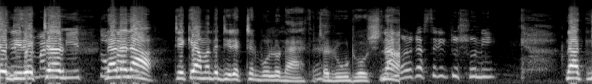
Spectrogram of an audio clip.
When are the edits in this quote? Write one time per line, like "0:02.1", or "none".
0:04.0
